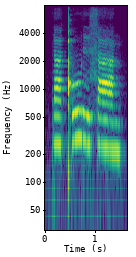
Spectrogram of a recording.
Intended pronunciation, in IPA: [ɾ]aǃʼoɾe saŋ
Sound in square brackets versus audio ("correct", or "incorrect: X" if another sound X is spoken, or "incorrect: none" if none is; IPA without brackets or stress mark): correct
